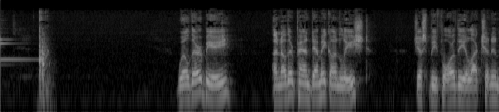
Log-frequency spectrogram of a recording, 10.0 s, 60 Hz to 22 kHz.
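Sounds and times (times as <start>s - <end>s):
hand bell ringing: 0.0s - 0.9s
speech: 3.6s - 4.7s, 5.4s - 7.4s, 8.3s - 9.9s.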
